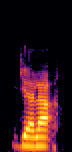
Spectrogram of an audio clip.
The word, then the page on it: yag la’a: Teotitlán del Valle Zapotec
